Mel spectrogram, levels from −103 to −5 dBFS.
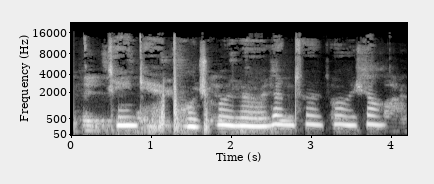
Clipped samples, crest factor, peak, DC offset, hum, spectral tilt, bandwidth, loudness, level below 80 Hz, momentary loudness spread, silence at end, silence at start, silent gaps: under 0.1%; 14 dB; 0 dBFS; under 0.1%; none; -4.5 dB/octave; 16 kHz; -14 LUFS; -54 dBFS; 9 LU; 0.15 s; 0.05 s; none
